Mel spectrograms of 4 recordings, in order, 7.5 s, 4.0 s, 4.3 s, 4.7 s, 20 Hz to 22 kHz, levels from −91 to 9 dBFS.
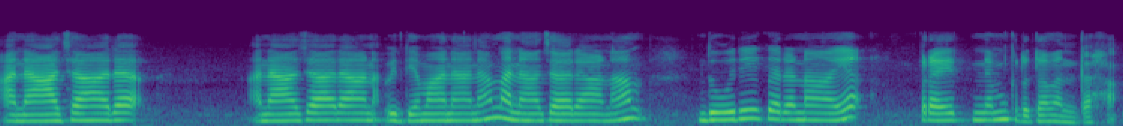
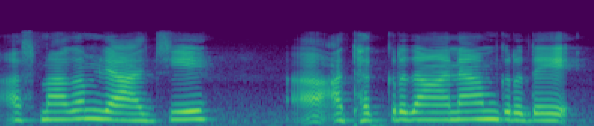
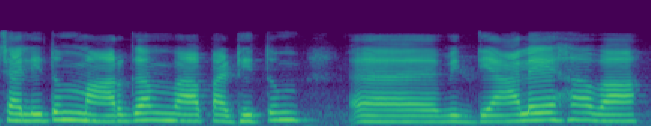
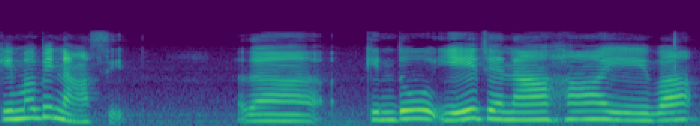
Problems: constant background noise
